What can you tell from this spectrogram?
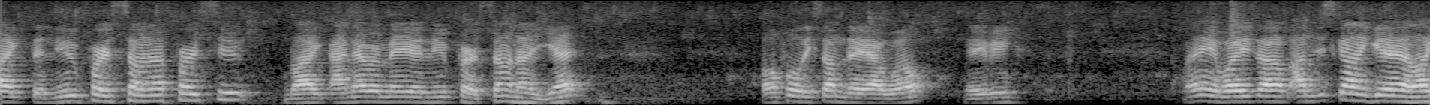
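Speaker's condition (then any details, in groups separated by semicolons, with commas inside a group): No condition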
